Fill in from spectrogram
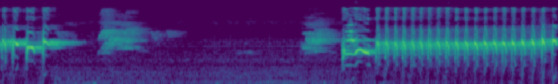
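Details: A bulbul called kapas tembak locally, sounding loud and noisy: clipped high whistled notes, some softer scratchy chatter, silence, then an upward flick opening a long, fast, machine-like trill of clear high pulses.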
